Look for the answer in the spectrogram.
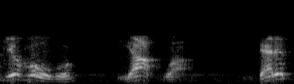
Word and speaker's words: Yahweh: And how you pronounce it, one of them big scholars, they did pronounce it in that 30-minute lecture they gave, Yahweh. And that is correct. – Yahweh.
